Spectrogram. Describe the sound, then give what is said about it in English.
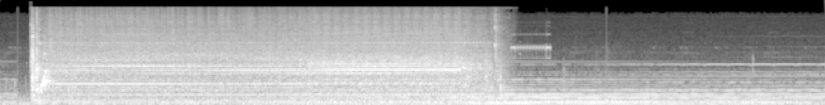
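A loud, abrupt mechanical whirring and grinding as a surgical chamber lowers onto a surgical bed. It holds steady for several seconds, then cuts off and leaves a low hum with faint tones. “The noise of the chamber lowering upon the surgical bed can be rather loud. Please do not be afraid. It will not harm you.”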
